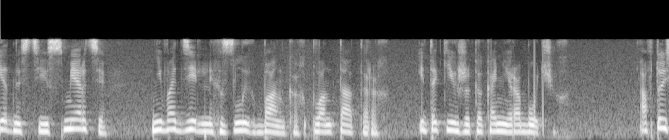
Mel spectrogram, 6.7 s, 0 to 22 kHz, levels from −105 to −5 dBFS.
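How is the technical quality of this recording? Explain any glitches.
The recording is affected by gain pumping throughout the speech. Throughout, the gain swings by around 10 dB, likely from excessive input gain driving a fast limiter, so loud and soft parts end up closer in level and the sound is squashed. The faint room noise sits about 38 dB below the speech, and the call microphone processing leaves nothing above 8 kHz.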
